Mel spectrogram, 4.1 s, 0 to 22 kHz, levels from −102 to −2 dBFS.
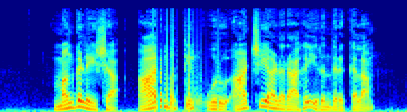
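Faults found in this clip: Overlap between stream segments: single micro-skips at 0.68, 1.68 and 2.67 s, spaced 1.0 s apart, pointing to the segmenter/packager. Overlapping time stamps make the player trim a few milliseconds of real speech, so the waveform jumps. Unlike overload crackle, these are isolated, evenly spaced events.

Processor overload crackle: gritty tearing burst from 1.53 to 2.19 s, likely from the audio processing thread missing deadlines. Around twenty short silent dropouts of about 10 ms each, which fits a roughly 10 ms buffer. Unlike segment overlap, this is a dense cluster that stops when the load passes.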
